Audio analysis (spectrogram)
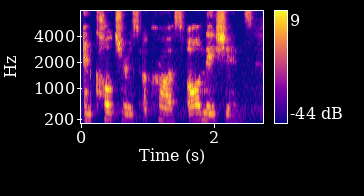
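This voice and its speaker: New woman guest, expressive and spiritual, lowish voice, video call. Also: takes it slowly, a little hiss or hum, low-quality recording. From New York, United States. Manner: spiritual, expressive, talks in lofty phrases. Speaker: guest, chef and seasoning maker. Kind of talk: interview answers.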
